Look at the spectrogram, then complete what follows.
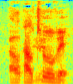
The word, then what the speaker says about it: Altuve: How do you pronounce Altuve? Altuve.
